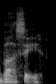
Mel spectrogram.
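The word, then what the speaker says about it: Bussi: It's Brandon Bussy.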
